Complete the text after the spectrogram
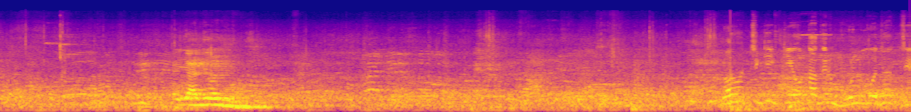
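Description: A middle-aged man speaks forcefully into a microphone.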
